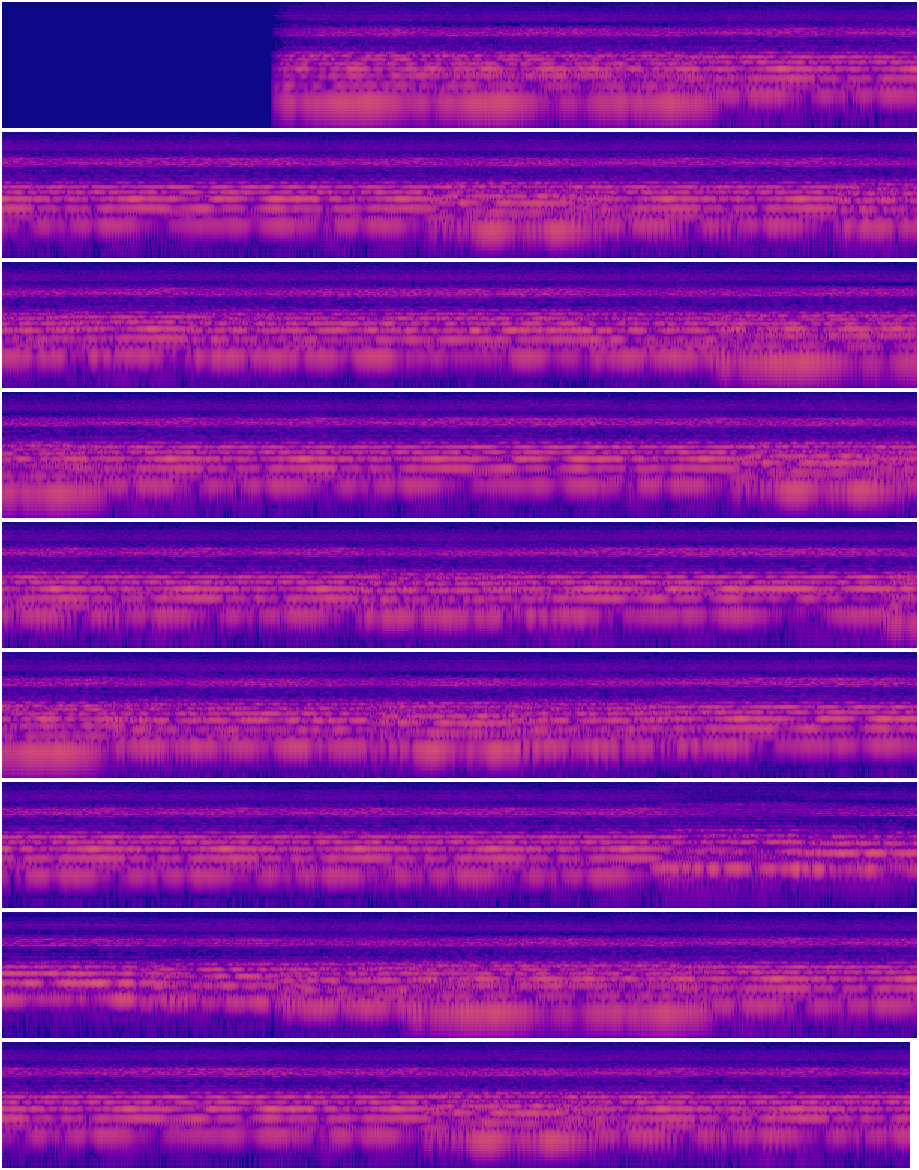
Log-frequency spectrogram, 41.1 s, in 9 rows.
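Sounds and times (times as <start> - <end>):
tenor singing: 1.4 - 41.1.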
